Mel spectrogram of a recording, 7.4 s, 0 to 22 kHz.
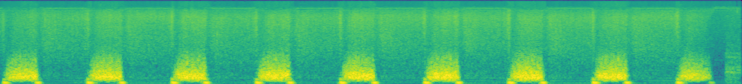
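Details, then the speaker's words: Plateau (holosystolic) murmur: regular heartbeat about 71 a minute with a steady whooshing murmur of the same intensity throughout, filling the space between the heart sounds. "plateau murmur has the same intensity throughout"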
